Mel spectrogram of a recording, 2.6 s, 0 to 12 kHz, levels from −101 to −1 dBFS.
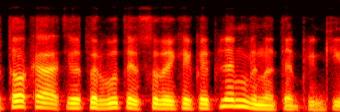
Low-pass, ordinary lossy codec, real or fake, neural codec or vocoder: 7.2 kHz; Opus, 32 kbps; fake; codec, 16 kHz, 2 kbps, FreqCodec, larger model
